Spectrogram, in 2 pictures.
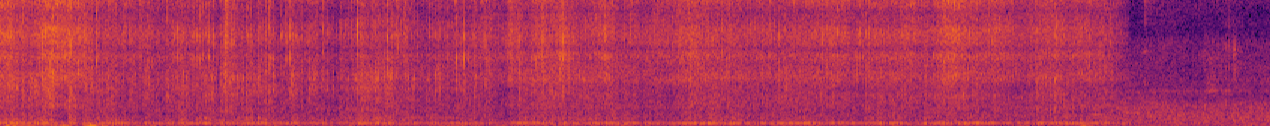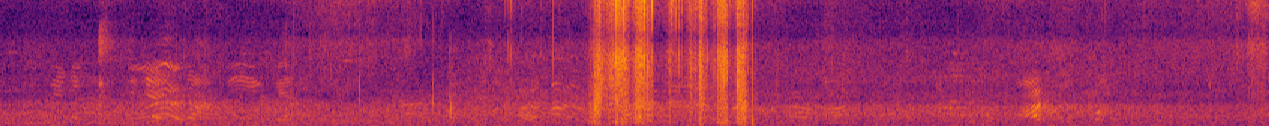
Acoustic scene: residential area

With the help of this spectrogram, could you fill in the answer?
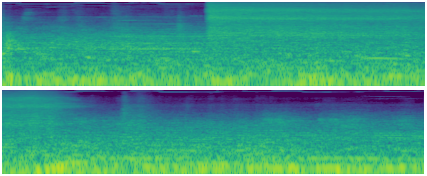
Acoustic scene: bus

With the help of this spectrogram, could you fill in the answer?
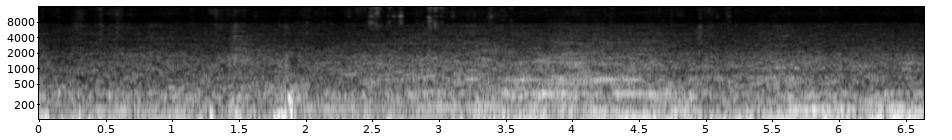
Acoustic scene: street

